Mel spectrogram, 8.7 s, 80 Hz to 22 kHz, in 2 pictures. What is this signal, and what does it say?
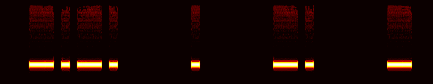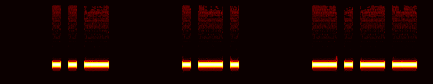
Morse code, heard as a keyed tone, about 15 wpm, spaced as for 8 wpm, 1000 Hz. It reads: CENTURY
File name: qotdfiles / 8wpm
